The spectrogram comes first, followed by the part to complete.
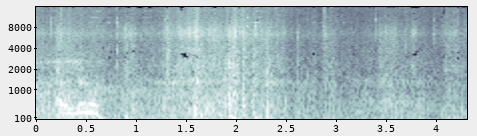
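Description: Faint, irregular footsteps on a sandy dirt trail, dying away toward the end, after a short laugh at the very start.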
